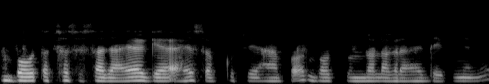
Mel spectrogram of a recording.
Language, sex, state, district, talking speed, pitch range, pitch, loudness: Hindi, female, Bihar, Purnia, 210 wpm, 155-175 Hz, 160 Hz, -27 LUFS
